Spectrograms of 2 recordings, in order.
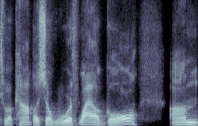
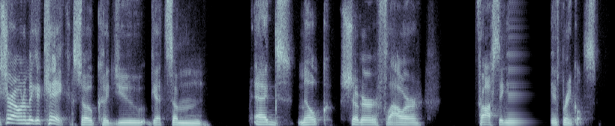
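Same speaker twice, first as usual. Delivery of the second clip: slow, plain, matter-of-fact listing delivery. Speaker demonstrates answering someone's offer to pick up groceries; shopping list voice. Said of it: "It's a shopping list voice".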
